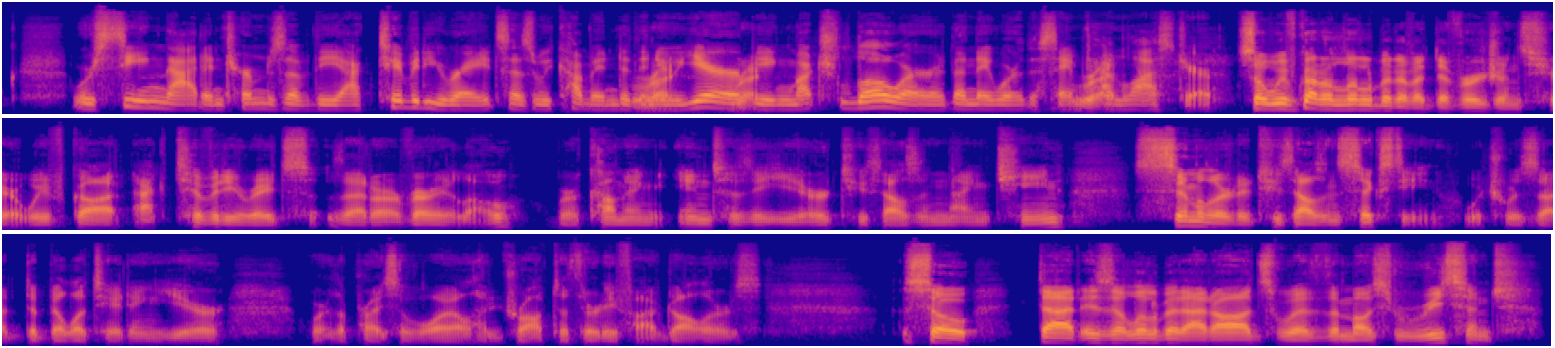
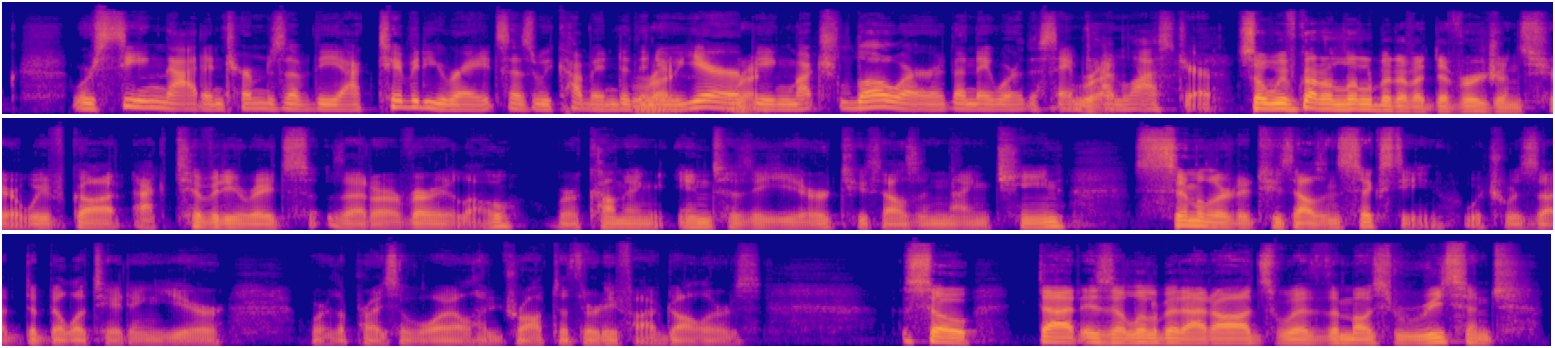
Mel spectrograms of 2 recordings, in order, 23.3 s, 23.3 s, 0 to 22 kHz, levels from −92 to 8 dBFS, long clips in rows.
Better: second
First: thin; somewhat; fading below 350 Hz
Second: none

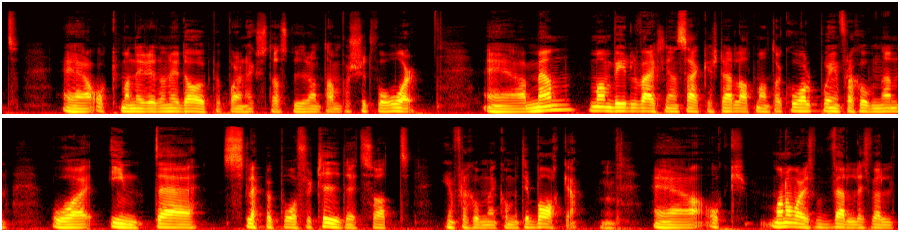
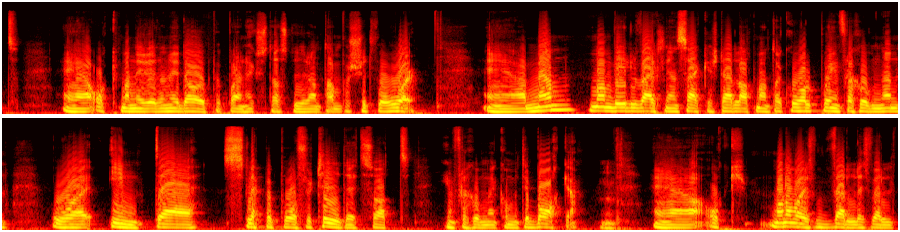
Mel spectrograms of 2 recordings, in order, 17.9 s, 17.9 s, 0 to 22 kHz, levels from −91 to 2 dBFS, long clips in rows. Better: first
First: none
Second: distortion; heavy; 7 dB below the speech

